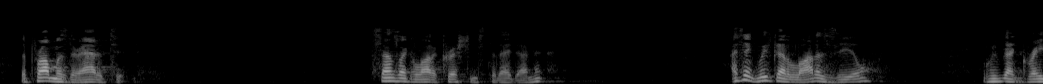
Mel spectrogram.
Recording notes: Crossroad Ministries Live Service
